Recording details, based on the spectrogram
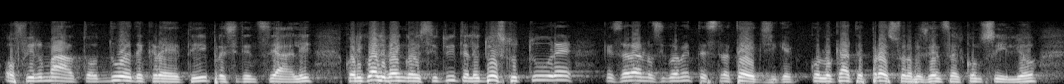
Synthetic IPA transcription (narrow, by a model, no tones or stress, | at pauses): ɔfːirmaːt̪od̪uːed̪ekɾɛːt̪ipɾesid̪ent̪sjaːli | konikwaːlivɛŋɡonoist̪it̪uiːt̪eled̪uːest̪ɾut̪ːuːɾe | k̟esːaɾanːosikuɾament̪est̪ɾat̪ɛːd͡ʒik̟ekːolːokaːt̪epɾɛsːolapɾesid̪ɛnt̪sad̪elkonsiʎːo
